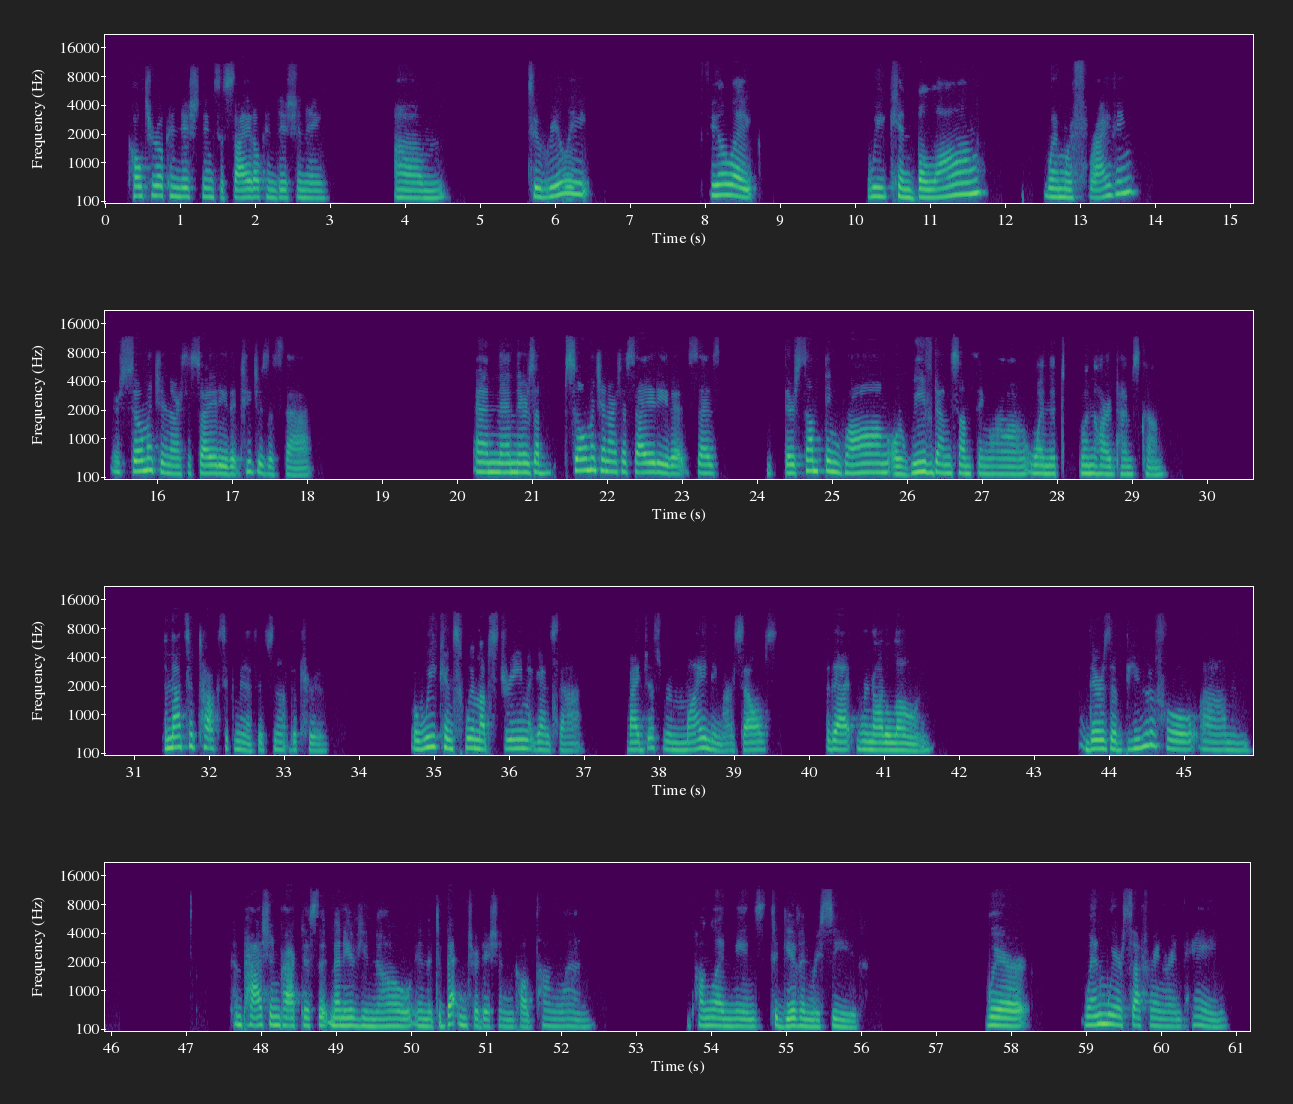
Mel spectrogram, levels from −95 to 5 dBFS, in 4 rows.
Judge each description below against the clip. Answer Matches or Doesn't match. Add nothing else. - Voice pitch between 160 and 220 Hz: Matches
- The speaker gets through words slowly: Matches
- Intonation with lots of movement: Doesn't match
